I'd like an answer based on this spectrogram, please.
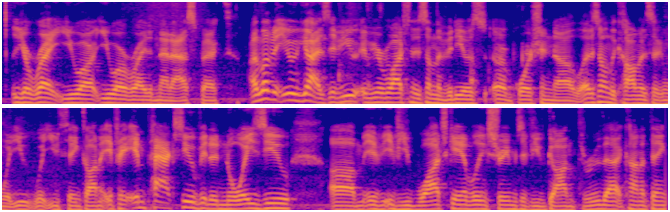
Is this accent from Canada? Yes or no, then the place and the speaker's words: yes; Niagara Falls, Ontario, Canada; I grew up in Niagara Falls, we have the biggest casino in Canada here.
